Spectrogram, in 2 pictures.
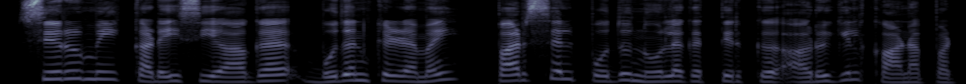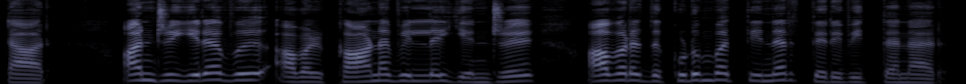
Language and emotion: Tamil, neutral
